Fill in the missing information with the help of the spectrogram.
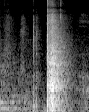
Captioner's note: stapling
